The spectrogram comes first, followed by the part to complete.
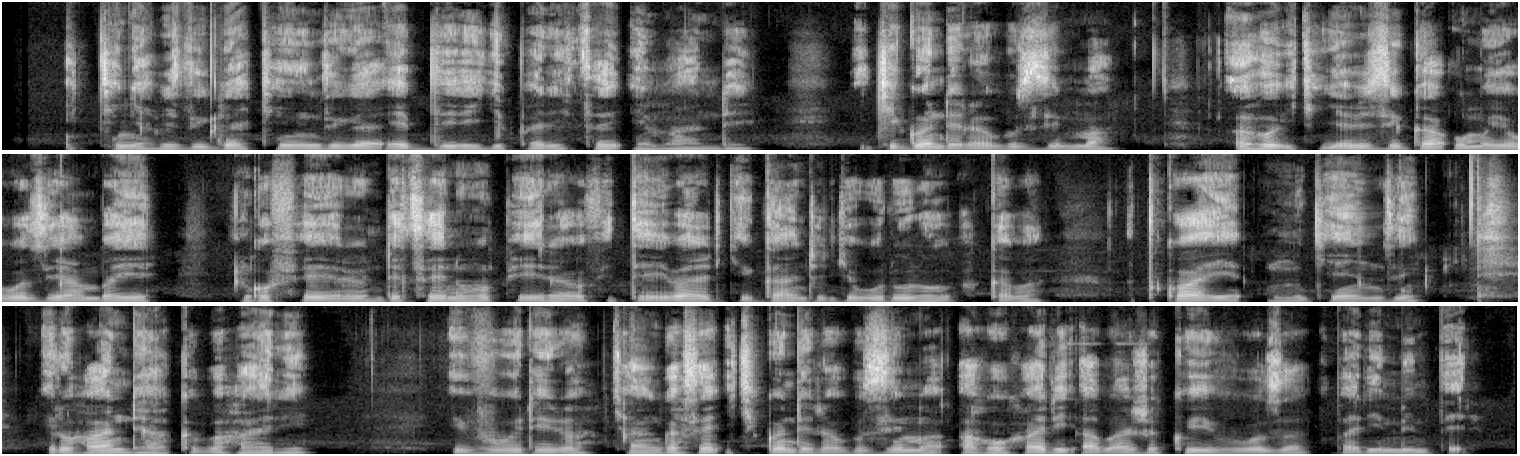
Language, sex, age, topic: Kinyarwanda, male, 18-24, health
